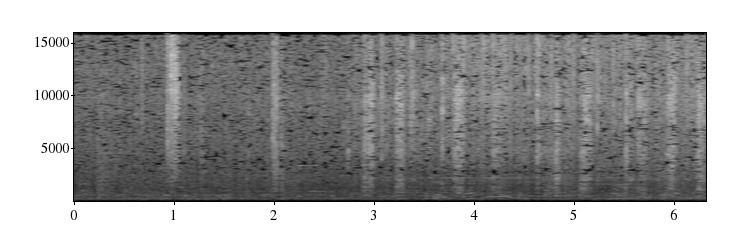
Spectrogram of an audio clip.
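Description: Takoyaki batter sizzling on a takoyaki griddle, with sharp clicks of a metal pick tapping the pan as the balls are turned.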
